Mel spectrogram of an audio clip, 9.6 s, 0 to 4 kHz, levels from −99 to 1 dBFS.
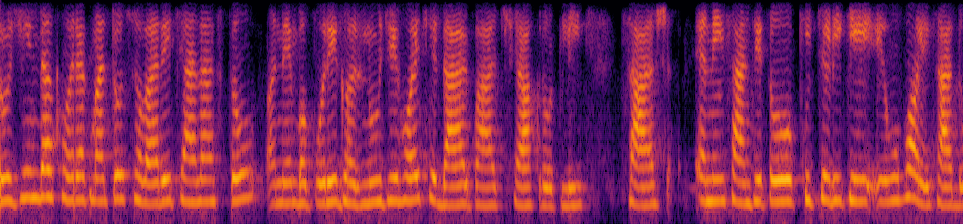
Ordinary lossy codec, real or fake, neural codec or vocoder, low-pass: Opus, 16 kbps; fake; codec, 24 kHz, 3 kbps, HILCodec; 3.6 kHz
